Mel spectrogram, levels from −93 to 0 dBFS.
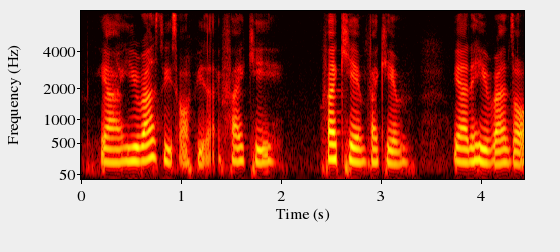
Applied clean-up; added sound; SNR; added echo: none; none; none; none.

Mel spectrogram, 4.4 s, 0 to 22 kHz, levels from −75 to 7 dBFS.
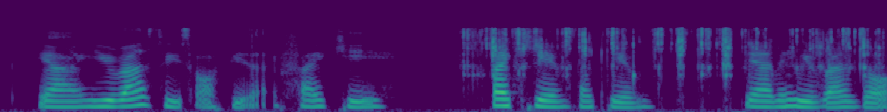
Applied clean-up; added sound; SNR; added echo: neural diffusion model UNIVERSE++.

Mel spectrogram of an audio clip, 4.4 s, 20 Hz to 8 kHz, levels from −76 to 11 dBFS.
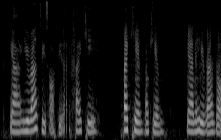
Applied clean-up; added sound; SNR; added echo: neural separator model SepFormer DNS4.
